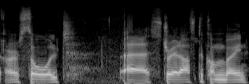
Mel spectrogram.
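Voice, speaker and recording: In a Cork accent, a man talks at a moderate pace and medium pitch amid noticeable background noise. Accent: Cork Irish. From Ireland, County Cork. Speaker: farm intern. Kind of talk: interview. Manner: halting.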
